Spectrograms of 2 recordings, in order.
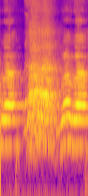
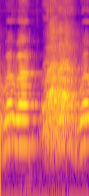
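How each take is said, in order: The two takes are said the same way.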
